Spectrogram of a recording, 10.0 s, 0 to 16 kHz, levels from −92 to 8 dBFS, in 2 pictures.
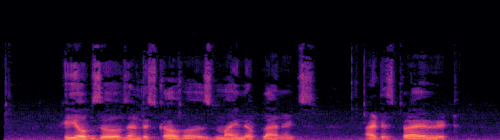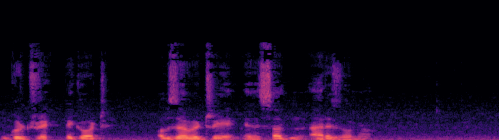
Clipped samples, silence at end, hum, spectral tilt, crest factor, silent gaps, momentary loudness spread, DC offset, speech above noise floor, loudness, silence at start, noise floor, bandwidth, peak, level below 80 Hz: under 0.1%; 1.3 s; none; -7 dB/octave; 22 dB; none; 14 LU; under 0.1%; 31 dB; -24 LUFS; 0.65 s; -54 dBFS; 11 kHz; -4 dBFS; -56 dBFS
